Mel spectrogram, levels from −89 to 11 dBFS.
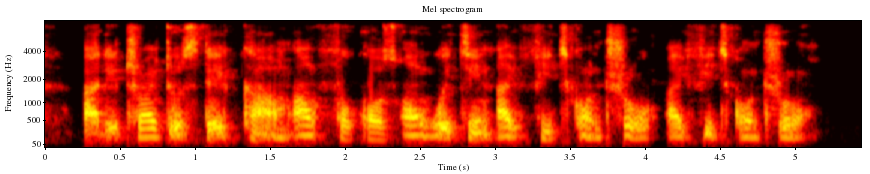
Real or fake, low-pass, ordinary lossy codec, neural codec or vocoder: fake; 7.2 kHz; none; vocoder, 22.05 kHz, 80 mel bands, HiFi-GAN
